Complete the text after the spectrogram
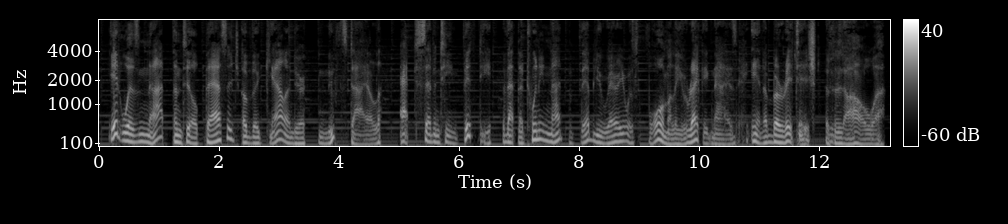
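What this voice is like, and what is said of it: Cool, smooth cartoon character voice. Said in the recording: “talk like a cool, smooth cartoon character ... This is my fake voice”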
